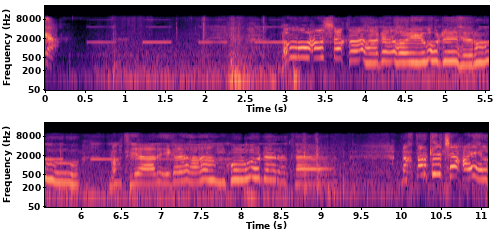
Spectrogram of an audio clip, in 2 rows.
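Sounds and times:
low background rumble: 0.0s - 11.0s
electronic beeps: 0.5s - 4.0s, 4.9s - 6.6s.

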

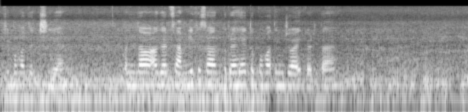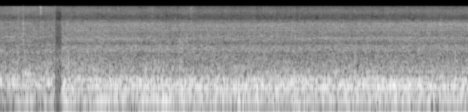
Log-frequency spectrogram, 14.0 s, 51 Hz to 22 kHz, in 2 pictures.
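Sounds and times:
vehicle engine and road noise: 0.0s - 14.0s.

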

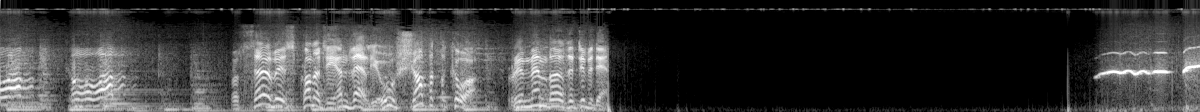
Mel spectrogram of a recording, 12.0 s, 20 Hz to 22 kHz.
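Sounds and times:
person whistling a tune: 11.0s - 12.0s.

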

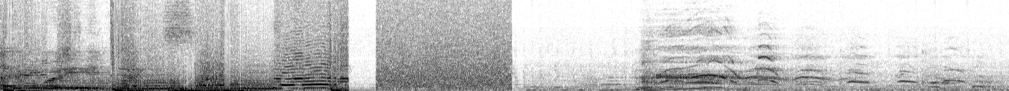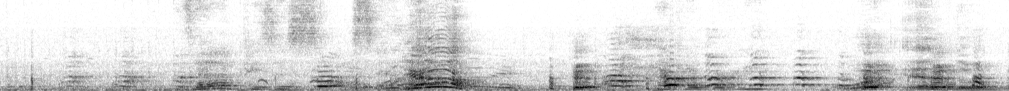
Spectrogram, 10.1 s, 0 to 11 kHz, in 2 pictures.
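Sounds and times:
static hiss: 0.0s - 2.6s.

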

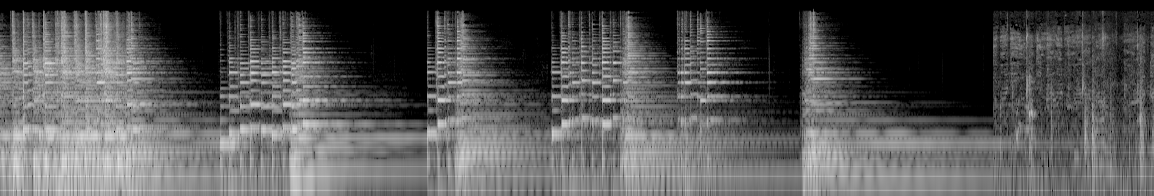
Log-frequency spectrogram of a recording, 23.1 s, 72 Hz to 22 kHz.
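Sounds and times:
strummed guitar chords: 0.0s - 19.8s.

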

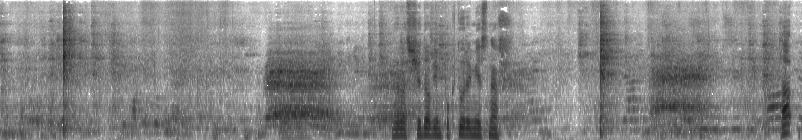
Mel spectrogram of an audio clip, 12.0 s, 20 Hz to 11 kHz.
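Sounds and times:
ram bleating: 3.9s - 6.3s, 7.4s - 8.1s, 9.6s - 10.8s.

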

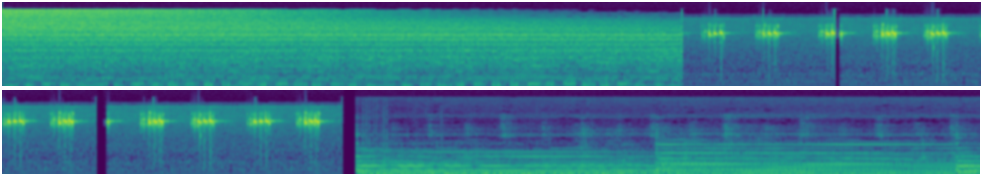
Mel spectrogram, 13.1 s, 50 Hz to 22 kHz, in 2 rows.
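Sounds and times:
cricket chirping: 4.6s - 8.8s.

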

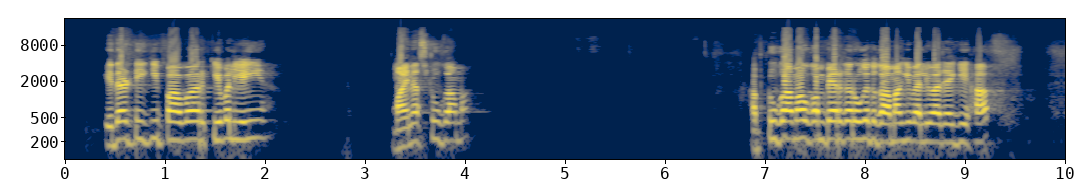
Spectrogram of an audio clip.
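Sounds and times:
man speaking: 0.4s - 2.2s, 3.3s - 4.3s, 6.9s - 9.4s.

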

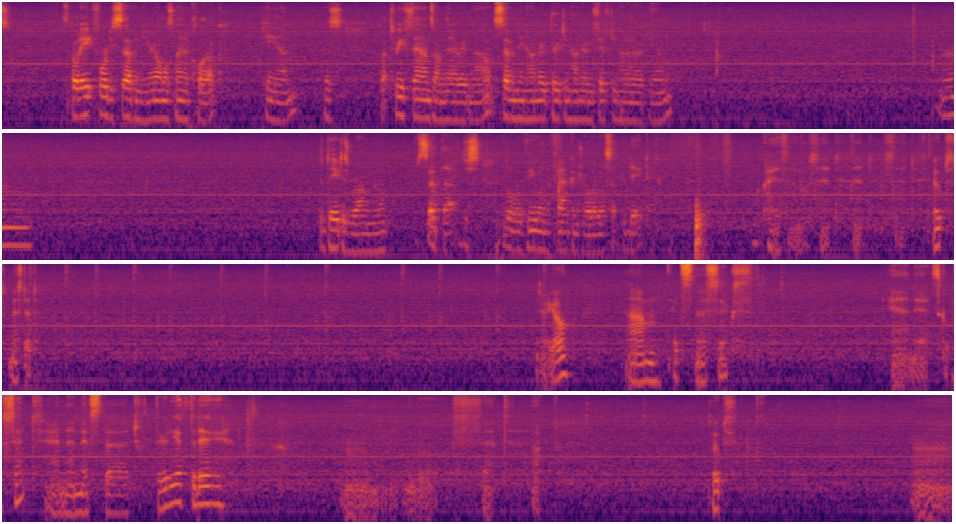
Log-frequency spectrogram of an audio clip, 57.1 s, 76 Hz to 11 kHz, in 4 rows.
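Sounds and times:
computer case fans running: 0.0s - 57.0s
thin steady whine: 0.0s - 57.0s
low vocal sound: 47.9s - 51.0s, 56.4s - 57.0s.

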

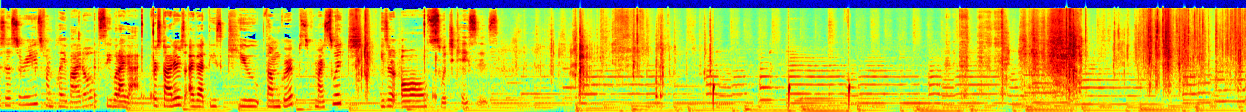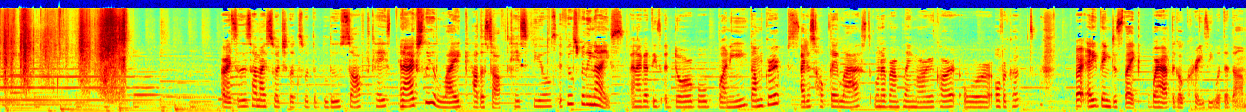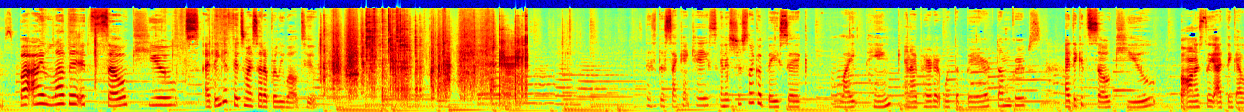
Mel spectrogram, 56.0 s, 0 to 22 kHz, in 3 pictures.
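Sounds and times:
background music: 0.0s - 56.0s
plastic packaging crinkling: 5.2s - 5.8s, 7.7s - 10.7s, 14.3s - 20.6s, 39.9s - 40.9s, 42.1s - 45.3s
cardboard box pulled apart: 5.3s - 5.6s, 7.7s - 10.7s, 14.3s - 20.7s, 39.9s - 40.8s, 42.2s - 45.4s
plastic tray scraping and rattling: 7.8s - 10.7s, 14.4s - 20.6s, 42.1s - 45.3s.

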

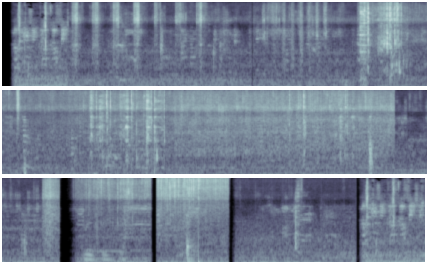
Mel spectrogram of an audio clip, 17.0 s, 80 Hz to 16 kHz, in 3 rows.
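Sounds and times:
metal spoon clinking glass bowl: 6.8s - 7.9s.

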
